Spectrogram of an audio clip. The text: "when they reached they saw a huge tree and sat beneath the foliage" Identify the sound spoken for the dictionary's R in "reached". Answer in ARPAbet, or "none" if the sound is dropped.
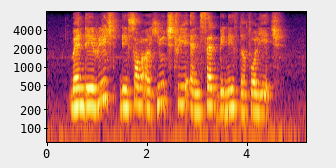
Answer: R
